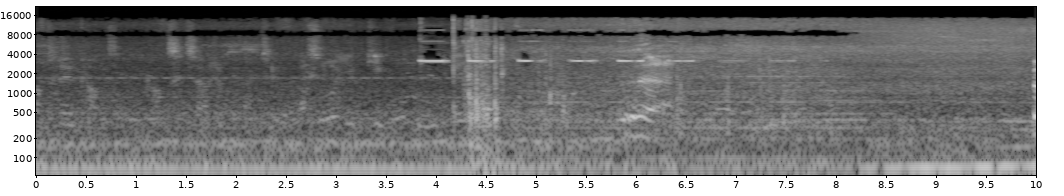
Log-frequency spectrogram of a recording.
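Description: Train passenger door opening after its button is pressed: a clunk about four seconds in, a short slide, then a string of short high door-warning beeps for about three seconds, over the low hum of the stationary diesel train. Near the end a deeper diesel engine rumble builds as a train pulls away.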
